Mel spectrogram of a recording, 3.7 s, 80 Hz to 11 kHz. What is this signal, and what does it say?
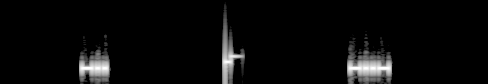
Morse code, heard as a keyed tone, about 44 wpm, 700 Hz. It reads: D X
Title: Single Letter-Number 45wpm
